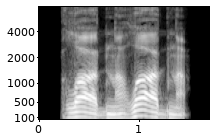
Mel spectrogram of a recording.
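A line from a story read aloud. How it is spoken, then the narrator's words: Plain. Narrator (Russian): сказал Колвилл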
